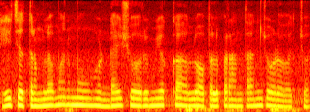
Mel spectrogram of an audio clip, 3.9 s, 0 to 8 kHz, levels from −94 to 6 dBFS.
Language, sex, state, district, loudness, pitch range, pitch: Telugu, female, Andhra Pradesh, Krishna, -16 LUFS, 175-190 Hz, 180 Hz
